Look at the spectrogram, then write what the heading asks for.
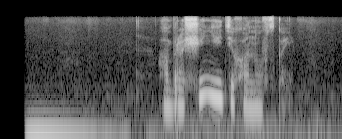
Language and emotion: Russian, neutral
